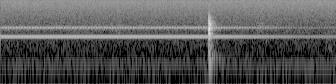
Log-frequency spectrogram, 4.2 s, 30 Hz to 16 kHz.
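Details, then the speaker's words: Hammarlund HQ-180 receiver in CW/SSB mode, volume raised higher with pop rate unchanged; steady faint whistle with a single sharp pop midway; slow periodic motorboating, cause not yet found. "that's got to be the pop there just very very slow now is that because I turned the volume up let me turn it up higher same same speed yeah same same pop speed"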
